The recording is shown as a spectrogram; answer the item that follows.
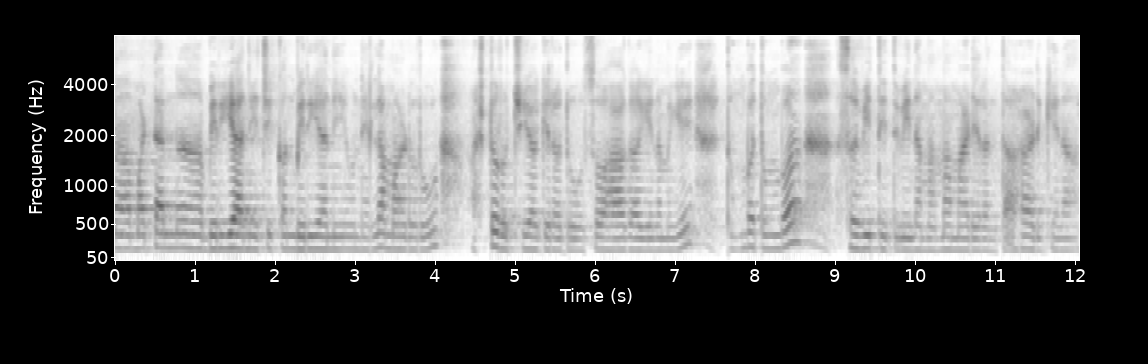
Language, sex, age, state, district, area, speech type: Kannada, female, 30-45, Karnataka, Hassan, rural, spontaneous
